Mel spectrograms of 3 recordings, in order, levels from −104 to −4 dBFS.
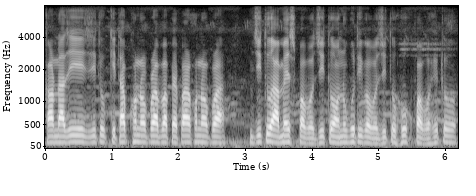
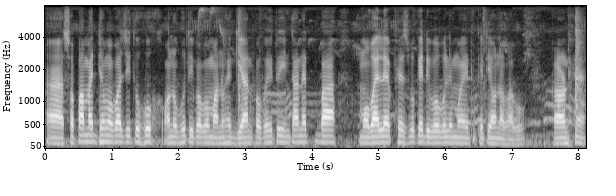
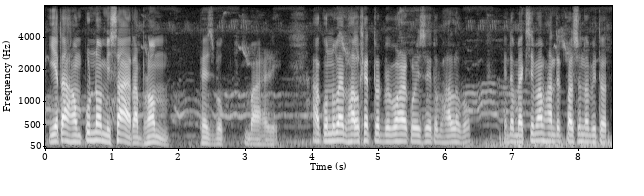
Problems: constant background noise, background conversations at intervals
